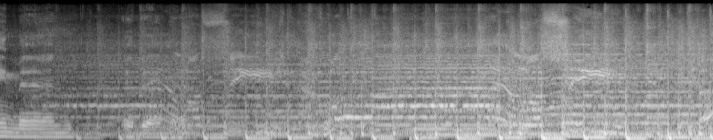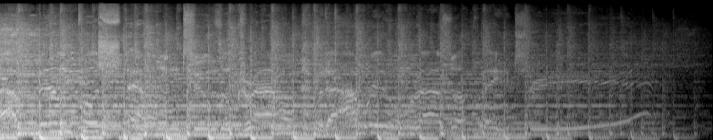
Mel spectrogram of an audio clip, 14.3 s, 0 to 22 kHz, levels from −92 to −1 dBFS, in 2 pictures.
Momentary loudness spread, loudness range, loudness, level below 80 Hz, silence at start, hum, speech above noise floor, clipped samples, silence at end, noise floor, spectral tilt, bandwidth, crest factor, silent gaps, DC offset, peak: 19 LU; 15 LU; -16 LUFS; -26 dBFS; 0 s; none; 29 dB; under 0.1%; 1 s; -55 dBFS; -4 dB/octave; over 20 kHz; 16 dB; none; under 0.1%; 0 dBFS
